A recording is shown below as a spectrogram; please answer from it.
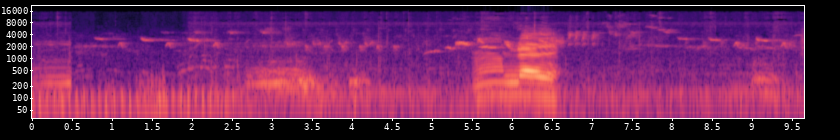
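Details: Village red cow grazing contentedly beside a companion, giving one strong, rich moo at about six seconds after a softer low call, with birds chirping steadily in the background.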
